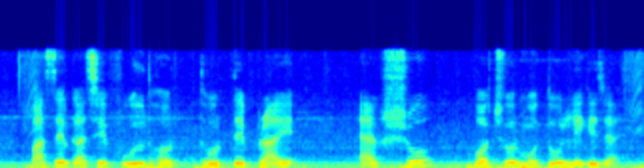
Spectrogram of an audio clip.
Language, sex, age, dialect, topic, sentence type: Bengali, female, 25-30, Standard Colloquial, agriculture, statement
